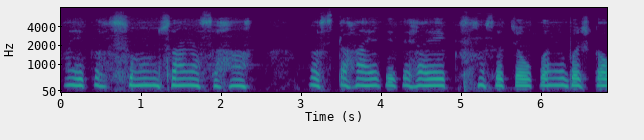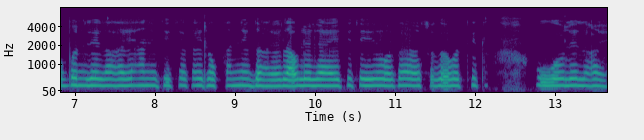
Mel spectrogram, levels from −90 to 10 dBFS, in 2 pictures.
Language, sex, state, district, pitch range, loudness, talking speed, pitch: Marathi, female, Maharashtra, Chandrapur, 230-245 Hz, -34 LUFS, 130 wpm, 235 Hz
